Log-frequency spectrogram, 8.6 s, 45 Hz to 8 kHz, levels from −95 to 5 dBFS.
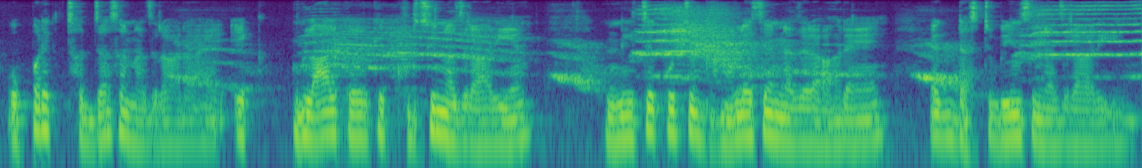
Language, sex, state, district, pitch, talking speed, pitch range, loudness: Hindi, male, Rajasthan, Jaipur, 110 Hz, 215 wpm, 100-125 Hz, -16 LUFS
